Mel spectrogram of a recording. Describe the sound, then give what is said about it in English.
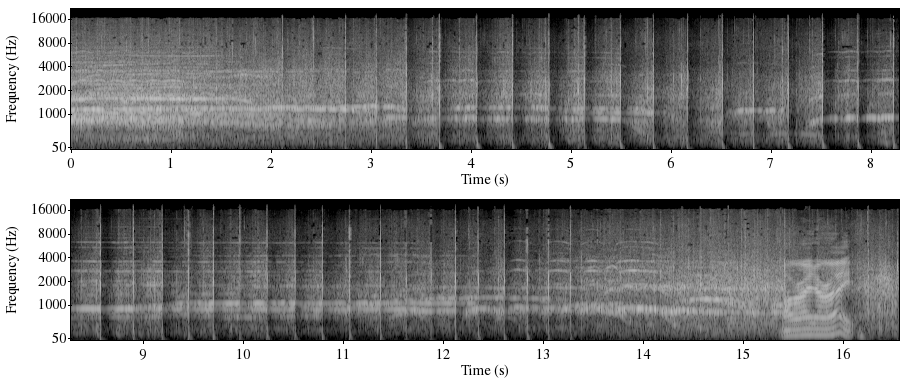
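A large church audience cheers and applauds, with rapid, steady clapping and loud whoops for several seconds before the noise fades and a voice begins to speak. The cheering approves two people officially joining the Whole Life church family. “If you want them to be an official part of the Whole Life family, will you cheer so loud they can't miss it?”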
